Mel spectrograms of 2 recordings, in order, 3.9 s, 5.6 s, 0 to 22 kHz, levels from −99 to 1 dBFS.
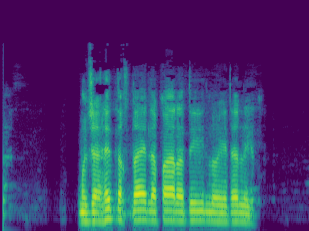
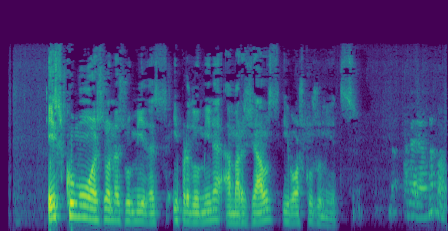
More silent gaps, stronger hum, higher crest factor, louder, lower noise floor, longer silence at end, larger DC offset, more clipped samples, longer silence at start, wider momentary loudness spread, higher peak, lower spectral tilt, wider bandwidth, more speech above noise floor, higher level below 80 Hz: neither; neither; second, 16 dB vs 22 dB; first, -14 LUFS vs -20 LUFS; first, -75 dBFS vs -49 dBFS; first, 0.7 s vs 0 s; neither; neither; second, 0.05 s vs 0.6 s; second, 7 LU vs 21 LU; about the same, 0 dBFS vs 0 dBFS; about the same, -6 dB/octave vs -5 dB/octave; second, 8.6 kHz vs 11.5 kHz; first, 61 dB vs 28 dB; first, -60 dBFS vs -68 dBFS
